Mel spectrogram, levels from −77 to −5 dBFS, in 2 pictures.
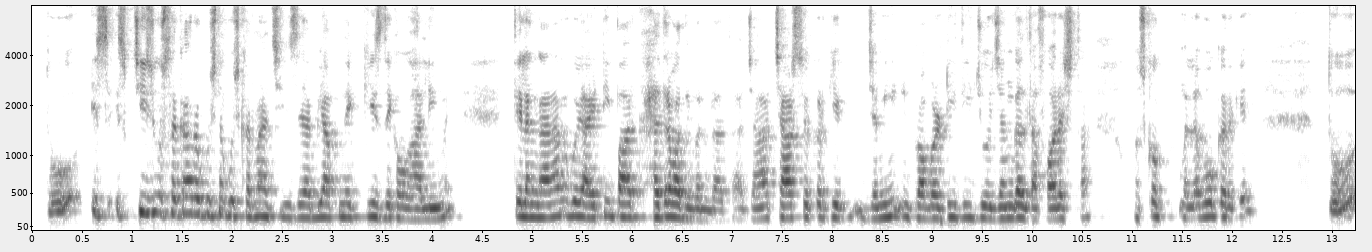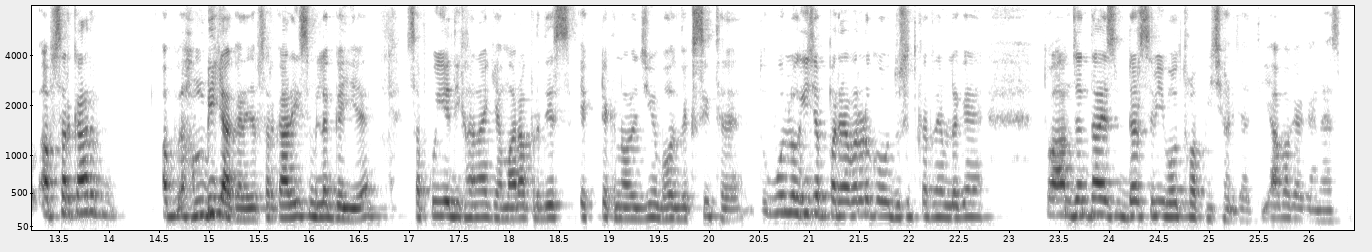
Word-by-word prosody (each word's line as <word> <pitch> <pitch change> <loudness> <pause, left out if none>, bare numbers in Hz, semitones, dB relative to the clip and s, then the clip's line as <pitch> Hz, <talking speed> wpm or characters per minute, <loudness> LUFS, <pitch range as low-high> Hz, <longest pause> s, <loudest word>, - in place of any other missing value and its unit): तो 445 +1 -5
इस 200 -5 +4
इस 200 - +3
चीज़ 235 -1 +4
को 240 - -5
सरकार 225 0 +3
को - - -4
कुछ 205 -1 +1
ना 215 - -4
कुछ 200 -1 0
करना 185 0 -2
चाहिए 180 -1 -3
जैसे 170 +1 -2
अभी 170 +2 -4
आपने 175 0 -3 0.2
केस 180 -2 0
देखा 165 -1 -4
होगा 150 -2 -5
हाल 145 0 -3
ही 150 - +3
में। 155 - -4 0.6
तेलंगाना 175 -1 +1
में 195 - -8
कोई 190 -1 0
आईटी 165 +4 -4
पार्क 175 0 0
हैदराबाद 175 0 +2
में 150 - -4
बन 145 -1 -6
रहा 135 - -7
था 135 - -16
जहाँ 155 +1 -5
400 165 +1 +3
एकड़ 170 +1 -7
की - - +2 0.4
ज़मीन 175 +1 -3
प्रॉपर्टी 160 +1 -2
थी, 170 0 -7
जो 165 -1 -4
जंगल 165 +1 +1
था, - - -1
फॉरेस्ट 150 +1 -1
था, 165 - -11 0.5
उसको 185 +3 -2 0.2
मतलब 165 +1 -6
वो 185 0 -1
करके। 205 +7 -6 0.8
तो - - -2 0.2
अब 220 - +8
सरकार 230 +1 +6 0.7
अब 195 -2 +1
हम 195 +2 +1
भी 215 - +7
क्या 215 -2 +9
करें, 150 -1 +1
जब 150 - +1
सरकार 165 +2 +4
ही 175 - +2
इस 190 +1 +6
में 175 -2 +2
लग 180 -1 +1
गई 155 -2 +4
है, 150 - +1 0.5
सबको 180 +2 -5
ये 195 0 +4
दिखाना 175 -1 0
कि - - -2
हमारा 155 +1 +2
प्रदेश 165 +1 +3 0.2
एक 170 0 -7
टेक्नोलॉजी 160 -2 -3
में 170 -2 -2
बहुत 155 0 -2
विकसित 185 +4 +3
है, 145 -1 -6 0.2
तो - - -12
वो 235 - -2
लोग 225 -1 +2
ही 225 - +3
जब 225 0 0
पर्यावरण 200 0 +1
को 195 -1 -3
दूषित 180 0 -2
करने 180 -1 -4
में 170 - -3
लगे 170 +1 -3
हैं। 180 -1 -6 0.6
तो 210 - -8
आम 205 0 +4
जनता 205 +2 +4
इस 205 -1 +4
डर 200 0 +3
से 195 0 +4
भी 195 0 -3
बहुत 180 0 -1
थोड़ा 175 -1 0
पीछे 155 -1 -2
हट 145 - -8
जाती 140 -2 -16
है। - - -8
आपका 170 +1 -4
क्या 160 -2 -9
कहना 140 -3 -12
है - - -9
इस 130 0 -5
पे? - - -19
175 Hz, 240 wpm, -32 LUFS, 160-195 Hz, 0.8 s, क्या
